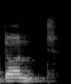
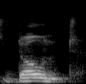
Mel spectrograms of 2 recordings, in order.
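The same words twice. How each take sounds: First: Don't with a short pure 'aw' vowel; "don't" as dawnt, the wrong way; mispronounced don't. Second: Don't with a drawn-out 'oh' diphthong; "don't" with a long gliding vowel; correct don't. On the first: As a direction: say don't wrongly, without the glide to 'oo'. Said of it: "It's not don't". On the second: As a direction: say don't as DOH-oont, gliding and falling. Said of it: "It's don't". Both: Shown as a demonstration.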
